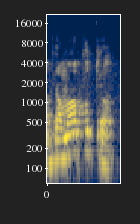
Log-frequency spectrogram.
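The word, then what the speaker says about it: Brahmaputra: ম্রম ফি ইউ টি ফুত আর র পুত্র ব্রহ্মপুত্র তারপর লক্ষ্য করেন দি কর্ণফুলি কে এ আর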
